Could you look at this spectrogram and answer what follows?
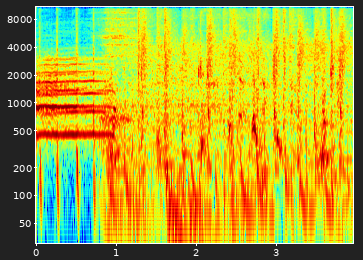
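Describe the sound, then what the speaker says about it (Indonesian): A cow gives one short, close moo, followed by a jumble of clattering, busy noise. "Wow, ada hewan sapi."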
